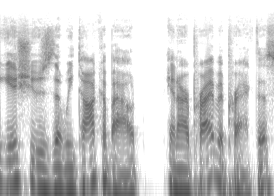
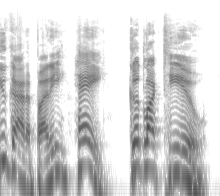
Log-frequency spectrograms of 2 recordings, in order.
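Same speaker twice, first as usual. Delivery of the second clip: higher-pitched, falsely cheery encouragement; mock send-off; 8 semitones higher than usual. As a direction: wish them luck with hollow pep. Mock send-off to burdened employees.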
